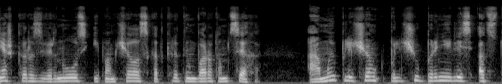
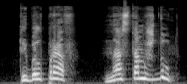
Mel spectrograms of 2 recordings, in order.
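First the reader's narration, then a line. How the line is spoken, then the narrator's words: Woman shouting. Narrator (Russian): крикнула она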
